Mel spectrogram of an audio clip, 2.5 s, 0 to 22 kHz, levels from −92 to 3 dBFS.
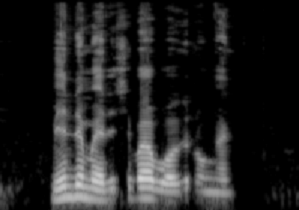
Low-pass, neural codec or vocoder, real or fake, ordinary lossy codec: none; none; real; none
